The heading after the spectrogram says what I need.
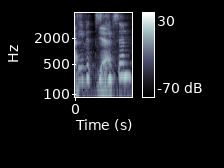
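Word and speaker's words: Steveson: Did I pronounce that name right? Yeah. Stevenson?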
